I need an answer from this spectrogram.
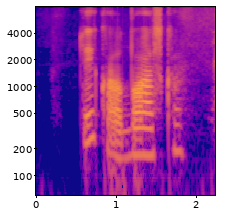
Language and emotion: Russian, sad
